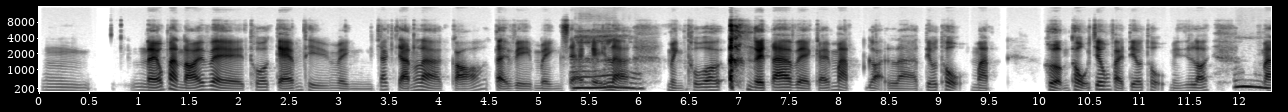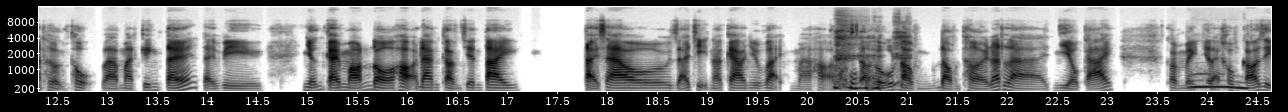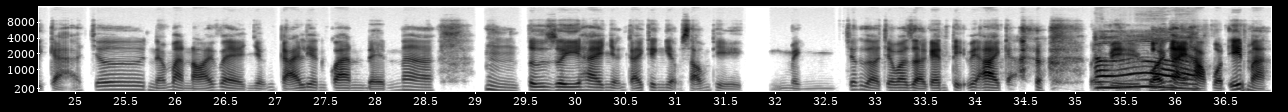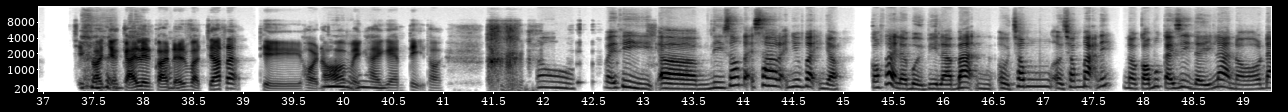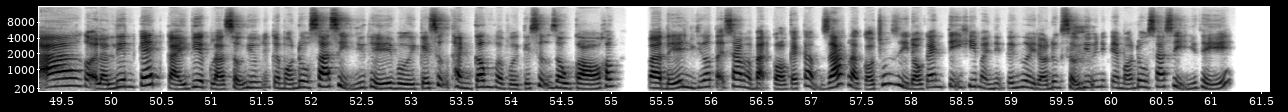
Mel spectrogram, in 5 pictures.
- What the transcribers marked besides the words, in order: tapping; cough; laugh; chuckle; laugh; laugh; other background noise
- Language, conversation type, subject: Vietnamese, podcast, Lướt bảng tin quá nhiều có ảnh hưởng đến cảm giác giá trị bản thân không?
